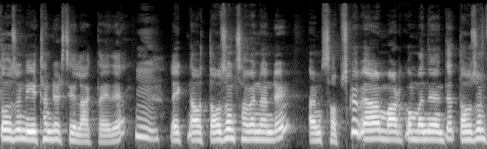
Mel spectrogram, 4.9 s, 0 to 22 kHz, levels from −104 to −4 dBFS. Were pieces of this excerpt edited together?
no; 0 cuts

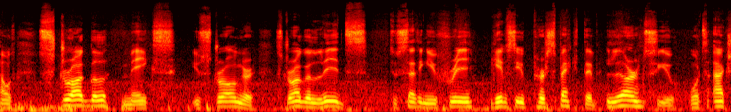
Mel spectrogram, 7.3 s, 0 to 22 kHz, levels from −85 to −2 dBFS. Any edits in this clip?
yes; 2 cuts; at 4.9 s, 6.0 s

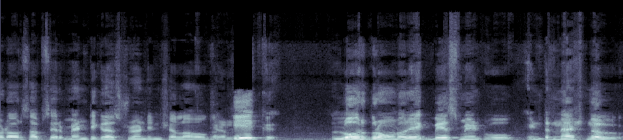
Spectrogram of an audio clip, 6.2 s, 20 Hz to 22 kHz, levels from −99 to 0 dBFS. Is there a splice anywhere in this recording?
yes; 1 cut; at 2.2 s

